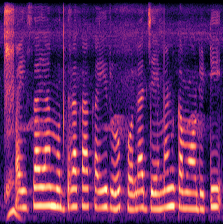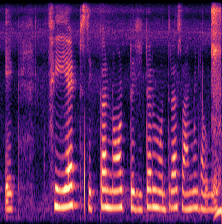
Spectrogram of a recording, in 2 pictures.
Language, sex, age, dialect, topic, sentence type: Bhojpuri, female, 18-24, Western, banking, statement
